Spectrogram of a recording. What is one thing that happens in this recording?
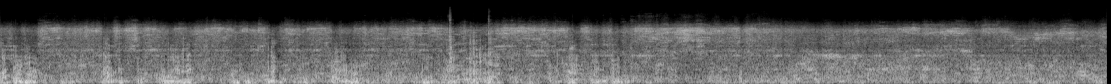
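Wind rushes loudly past an open window.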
